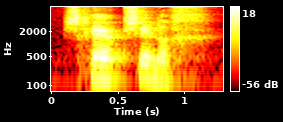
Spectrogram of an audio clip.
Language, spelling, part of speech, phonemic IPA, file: Dutch, scherpzinnig, adjective, /ˌsxɛᵊpˈsɪnəx/, Nl-scherpzinnig.ogg
- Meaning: perspicacious, astute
